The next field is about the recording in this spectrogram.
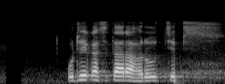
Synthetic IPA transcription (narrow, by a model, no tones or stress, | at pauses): uʈʰekasit̪aɾaɦʌɾut͡sips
